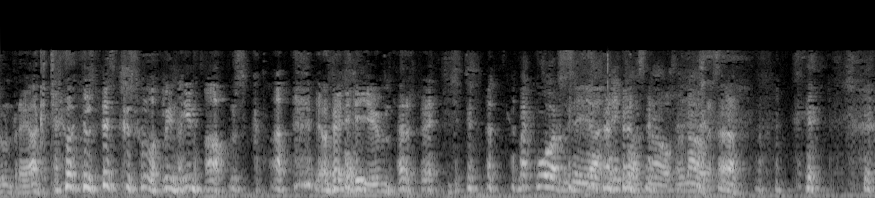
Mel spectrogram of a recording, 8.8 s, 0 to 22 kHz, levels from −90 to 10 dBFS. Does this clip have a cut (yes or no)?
no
